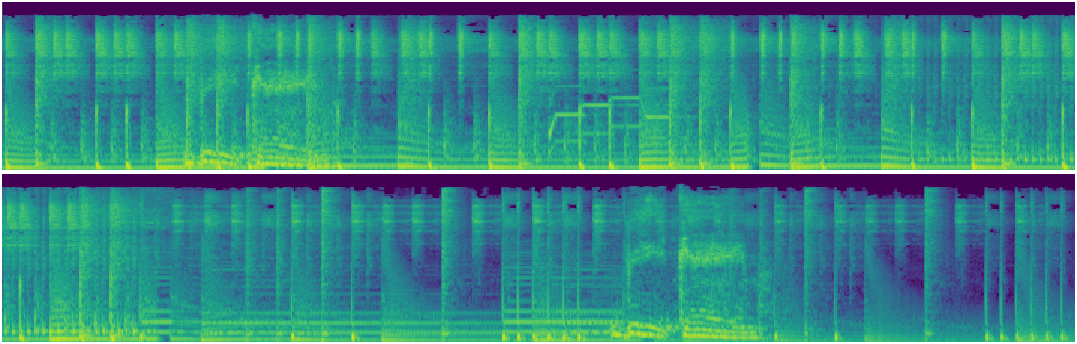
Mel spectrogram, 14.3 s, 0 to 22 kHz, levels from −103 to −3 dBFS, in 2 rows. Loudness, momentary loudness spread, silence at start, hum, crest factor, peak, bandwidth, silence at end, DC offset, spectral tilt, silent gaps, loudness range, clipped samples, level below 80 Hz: -18 LUFS; 12 LU; 0 s; none; 18 dB; 0 dBFS; 16 kHz; 0 s; under 0.1%; -3.5 dB/octave; none; 5 LU; under 0.1%; -30 dBFS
